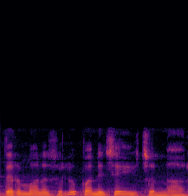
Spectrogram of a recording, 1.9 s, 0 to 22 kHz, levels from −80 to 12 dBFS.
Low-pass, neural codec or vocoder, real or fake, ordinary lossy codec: none; none; real; none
